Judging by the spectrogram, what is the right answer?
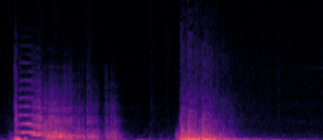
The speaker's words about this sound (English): Okay, stand back. Crate's coming off this thing.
